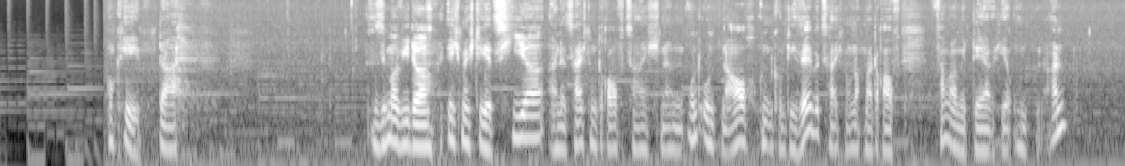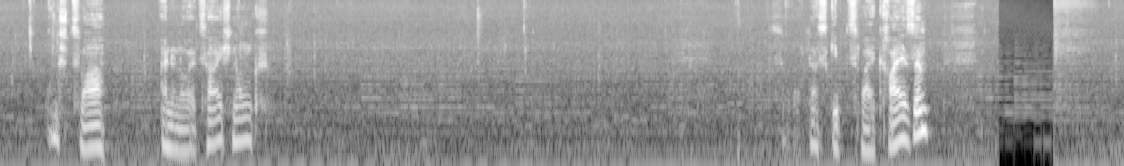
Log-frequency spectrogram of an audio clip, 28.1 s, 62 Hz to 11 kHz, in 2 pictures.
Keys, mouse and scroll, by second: 2.8 shift+click, 4.5 scroll up 2, 10.2-11.6 drag, 12.8 click, 16.7 click, 23.0 scroll down 1, 23.3 shift+middle click, 26.1 click, 27.7 click.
